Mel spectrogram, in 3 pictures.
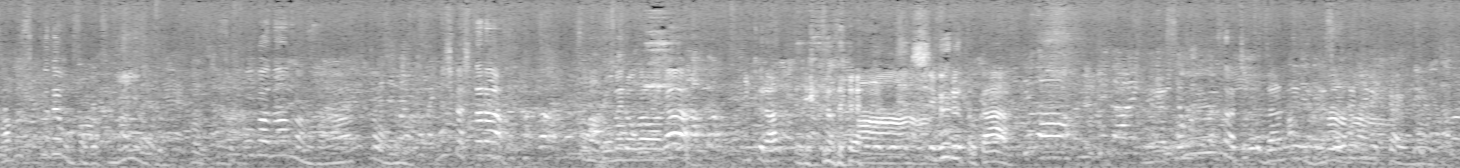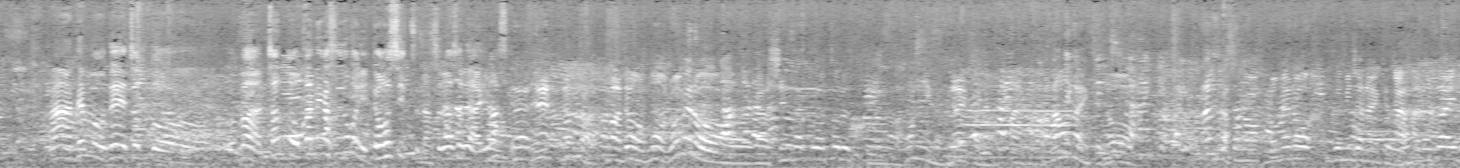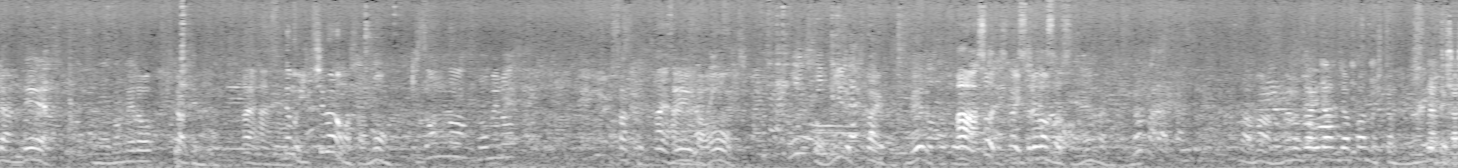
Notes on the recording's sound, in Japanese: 居酒屋での録音のため雑音がかなり入っています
